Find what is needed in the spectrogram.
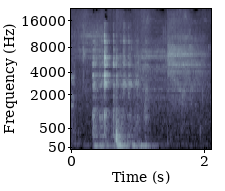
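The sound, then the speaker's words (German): Cutlery cutting into a fish roulade served with dill sauce: a few soft clinks and scrapes of knife and fork against a plate, brief and fairly quiet. “So, also schneiden wir mal die Roulade an.”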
